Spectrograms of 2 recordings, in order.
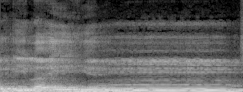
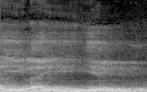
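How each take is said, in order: First: The final sound is held long. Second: The final sound is released short. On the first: The speaker calls it wrong. "nggak boleh ilaihim, salah" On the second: The speaker calls it right. "lepas, nggak boleh ditahan juga"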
